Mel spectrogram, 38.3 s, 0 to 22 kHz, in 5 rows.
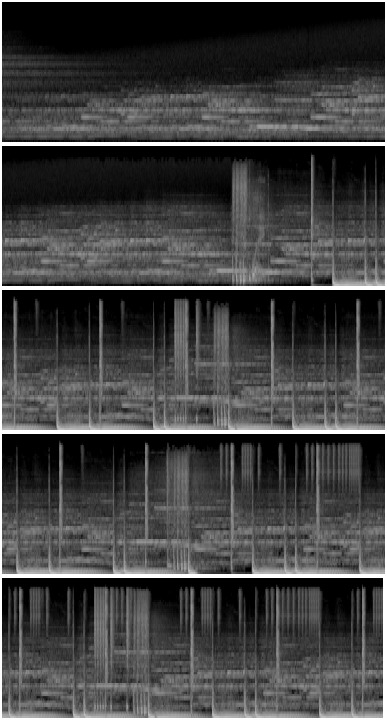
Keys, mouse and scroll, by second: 0.7 right click, 1.9 click, 3.7 ctrl+shift+q, 4.2 click, 4.7 scroll up 1, 5.5 click, 6.4-6.8 scroll down 1, 8.7-16.7 drag, 16.7-17.7 typing, 18.0 click, 22.4 scroll down 1, 24.2 click, 24.7 scroll up 1, 25.2 click, 26.1 scroll up 1, 28.0-29.9 drag, 29.9 ctrl+right click, 30.6 scroll down 1, 32.5 ctrl+r, 38.0 click.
